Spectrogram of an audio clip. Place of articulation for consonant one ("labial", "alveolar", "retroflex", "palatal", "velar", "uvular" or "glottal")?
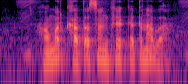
glottal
